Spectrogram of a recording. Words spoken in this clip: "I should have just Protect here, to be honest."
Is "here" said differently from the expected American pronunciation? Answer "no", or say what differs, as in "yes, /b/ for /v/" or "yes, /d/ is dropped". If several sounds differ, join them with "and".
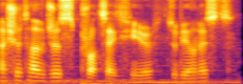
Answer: no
